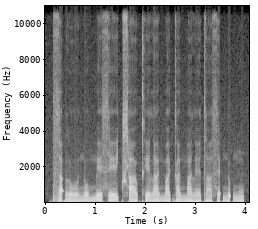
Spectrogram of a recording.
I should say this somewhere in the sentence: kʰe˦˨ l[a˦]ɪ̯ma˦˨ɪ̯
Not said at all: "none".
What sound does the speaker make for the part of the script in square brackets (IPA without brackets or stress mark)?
a˦˨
